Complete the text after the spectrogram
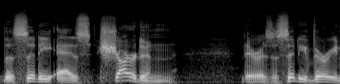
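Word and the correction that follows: Chadron: Thanks to Bob McCoy, who dropped a postcard to remind me that in Nebraska, it's C-H-A-D-R-O-N, and it is pronounced Shadron.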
